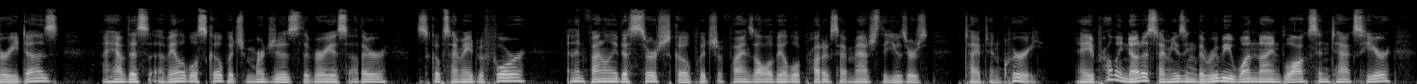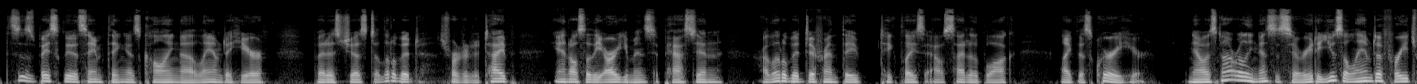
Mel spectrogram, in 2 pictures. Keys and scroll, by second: 17.7 alt+BackSpace.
